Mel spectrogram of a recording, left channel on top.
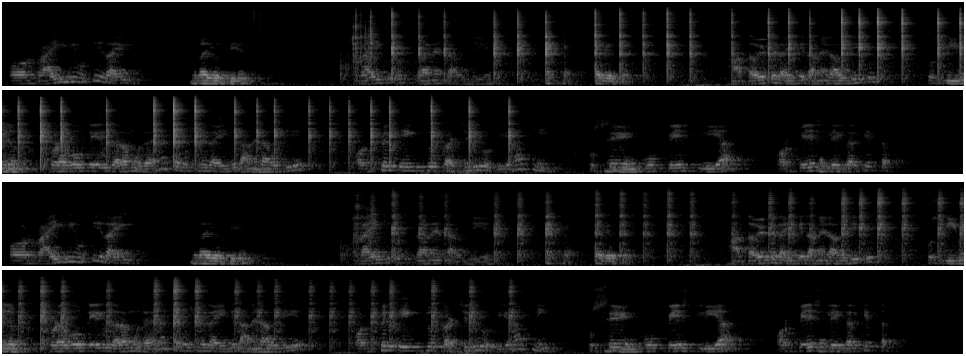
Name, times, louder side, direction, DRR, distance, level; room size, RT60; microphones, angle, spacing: voice 1, 0.1-1.3 3.5-4.9 7.2-8.7 9.3-12.6 13.1-15.1 15.5-16.9 17.4-18.4, right 1 dB, 60° right, 1 dB, 1.1 m, -45 dB
voice 2, 1.9-2.5 5.4-6.3 9.4-9.8 11.9-12.3 15.6-16.0 18.0-18.1, left 1 dB, 30° left, 5 dB, 0.4 m, -44 dB
sound 1, 2.5-7.3 7.7-8.1 8.4-9.1 9.4-12.4 12.7-15.7, left 6 dB, 85° left, 0.7 m, -39 dB
4.7 x 3.6 x 2.4 m, 0.70 s
head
